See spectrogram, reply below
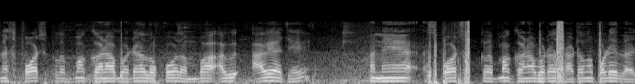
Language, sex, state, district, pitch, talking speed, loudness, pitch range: Gujarati, male, Gujarat, Gandhinagar, 145 Hz, 180 wpm, -13 LUFS, 140-150 Hz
